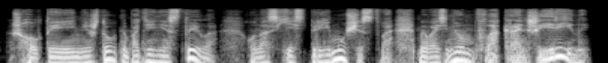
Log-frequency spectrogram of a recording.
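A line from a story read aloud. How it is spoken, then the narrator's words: Feverish whisper. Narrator (Russian): Женя лихорадочно шептал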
